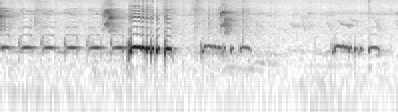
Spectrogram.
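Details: Lure song of a local zebra dove meant to set others singing: rhythmic pulsing coos build into a loud rolled phrase, followed by two shorter stuttering coo phrases separated by a brief silence.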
